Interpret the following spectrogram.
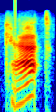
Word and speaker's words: quatre: Quatre, silent e.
